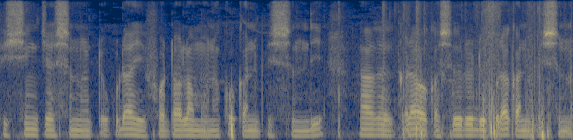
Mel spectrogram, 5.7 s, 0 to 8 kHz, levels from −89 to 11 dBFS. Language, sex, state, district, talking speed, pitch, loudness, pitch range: Telugu, male, Andhra Pradesh, Sri Satya Sai, 145 wpm, 110 Hz, -22 LUFS, 105-120 Hz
